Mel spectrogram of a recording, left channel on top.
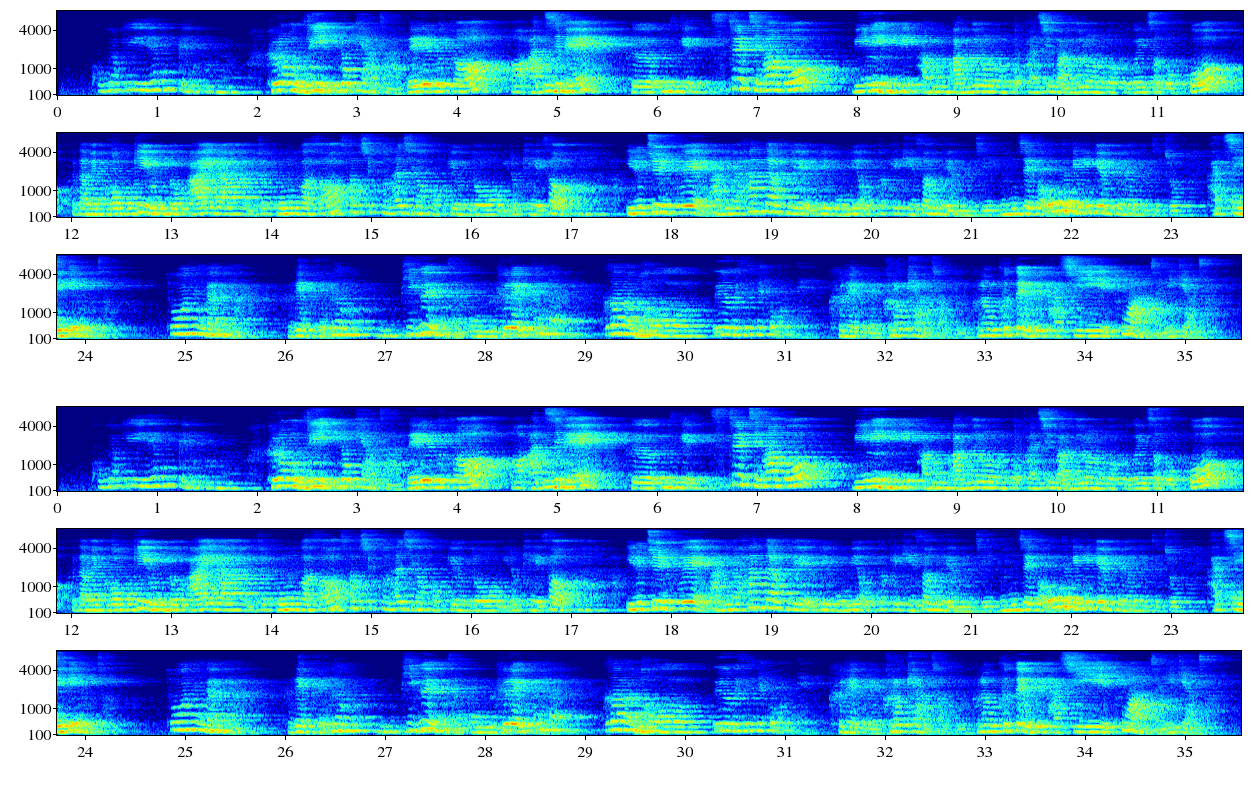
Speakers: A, on the left (about 85°); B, on the right (about 80°).
A: 걷기
B: 그래서
A: 해볼게, 그러면.
B: 그러면 우리
A: 음,
B: 이렇게 하자. 내일부터 어, 아침에
A: 음,
B: 그
A: 음,
B: 이렇게 스트레칭하고 미리
A: 음.
B: 미리 밥 만들어 놓은 거 간식 만들어 놓은 거 그거 해서 먹고 그다음에
A: 어,
B: 걷기
A: 좋아, 좋아.
B: 운동 아이랑 이제 공원 가서
A: 음,
B: 30분 1시간
A: 음,
B: 걷기 운동 이렇게 해서
A: 음.
B: 일주일 후에 아니면 한 달 후에 우리 몸이 어떻게 개선되었는지 이 문제가 어떻게
A: 오,
B: 해결되었는지 좀 같이
A: 어,
B: 얘기해 보자.
A: 좋은 생각이야.
B: 그래 그래.
A: 우선 우리 비교해보자, 몸을.
B: 그래 그래.
A: 한 달. 그러면
B: 좋아.
A: 더 의욕이 생길 것 같아.
B: 그래 그래. 그렇게 하자 우리. 그러면 그때 우리 다시 통화하자. 얘기하자.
